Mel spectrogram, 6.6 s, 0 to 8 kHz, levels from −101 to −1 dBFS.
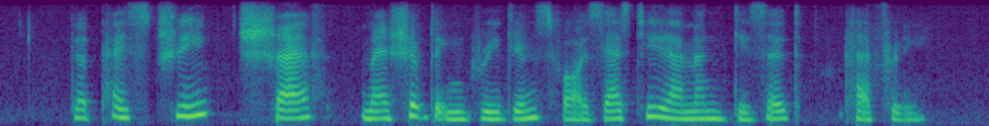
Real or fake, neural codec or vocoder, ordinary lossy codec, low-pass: fake; codec, 16 kHz, 1 kbps, FunCodec, trained on LibriTTS, 50 frames a second; Opus, 16 kbps; 7.2 kHz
